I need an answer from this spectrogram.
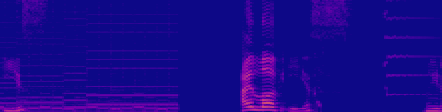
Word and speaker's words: Ys: Yeah, it's ease.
